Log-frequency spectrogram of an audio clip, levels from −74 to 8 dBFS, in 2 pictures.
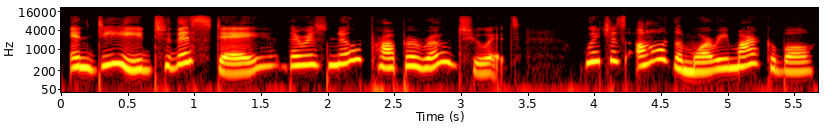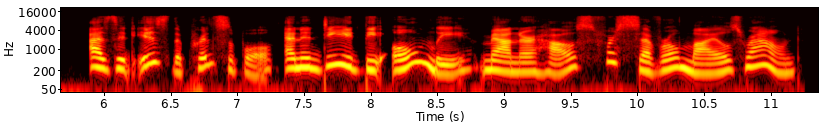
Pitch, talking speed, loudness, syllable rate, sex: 250 Hz, 170 wpm, -19 LUFS, 4.7 syllables/s, female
